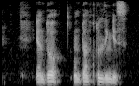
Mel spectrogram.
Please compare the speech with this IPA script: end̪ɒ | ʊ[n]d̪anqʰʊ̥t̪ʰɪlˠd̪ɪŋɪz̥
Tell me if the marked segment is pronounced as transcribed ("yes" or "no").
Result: yes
